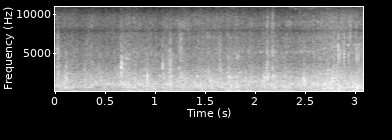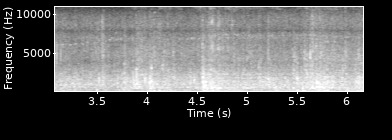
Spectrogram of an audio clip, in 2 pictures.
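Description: Truck and trailer wheels ploughing through icy water and broken ice: a steady splashing, hissing rush with many scattered cracks and knocks of ice chunks, growing a little louder.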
